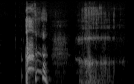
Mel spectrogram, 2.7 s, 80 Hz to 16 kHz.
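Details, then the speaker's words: Loud snoring from a man who unknowingly fell asleep for 30 minutes during a live stream: harsh rattling snorts on inhaling, then long noisy breaths. This is a 1-minute excerpt of the recording. "I slept for 30 minutes without knowing that I actually fell asleep, and I was snoring the hell out of it. The whole snoring noises, you could hear them."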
